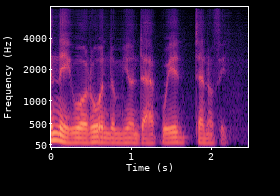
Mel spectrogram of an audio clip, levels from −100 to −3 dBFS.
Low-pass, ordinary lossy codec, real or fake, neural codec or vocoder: none; none; fake; codec, 16 kHz, 0.2 kbps, FocalCodec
